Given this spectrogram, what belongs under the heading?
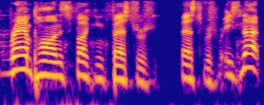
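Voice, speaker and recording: A man's voice: fairly high pitch, very animated, moderate pace, no room sound, lo-fi sound. Rambling, defensive man on a podcast. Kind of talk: casual podcast banter.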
